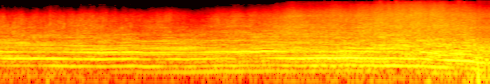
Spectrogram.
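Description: A sprint car runs a lap at Barberville speedway in Florida during an All Star Circuit of Champions event, its engine holding a steady, harmonic high-rev drone as it passes some distance away, growing slightly louder toward the end.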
